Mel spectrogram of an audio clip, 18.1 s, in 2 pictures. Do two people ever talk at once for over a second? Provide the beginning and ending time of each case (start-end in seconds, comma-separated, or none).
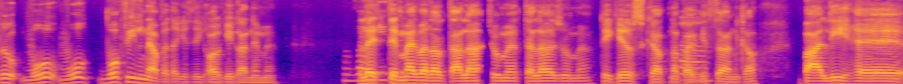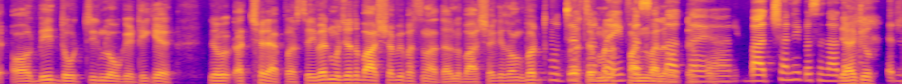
14.5-16.2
